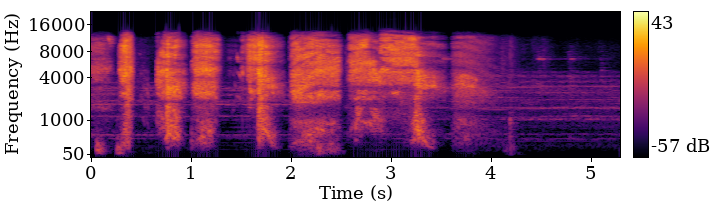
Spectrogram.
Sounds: Sniff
